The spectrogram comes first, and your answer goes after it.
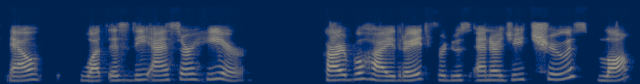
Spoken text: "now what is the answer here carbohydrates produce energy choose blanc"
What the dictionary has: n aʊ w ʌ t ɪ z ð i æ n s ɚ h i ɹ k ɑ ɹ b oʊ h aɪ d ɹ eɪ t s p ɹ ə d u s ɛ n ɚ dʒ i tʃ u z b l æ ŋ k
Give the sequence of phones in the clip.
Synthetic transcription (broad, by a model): n aʊ w ʌ t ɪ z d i æ n s ɚ h i ɹ k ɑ ɹ b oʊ h aɪ d ɹ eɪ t p ɹ ə d u s ɛ n ɚ dʒ i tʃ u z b l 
